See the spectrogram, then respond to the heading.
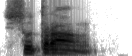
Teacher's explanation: So we don't pronounce with M, sutram. Pronounce with vibrate, nasalized, sutram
